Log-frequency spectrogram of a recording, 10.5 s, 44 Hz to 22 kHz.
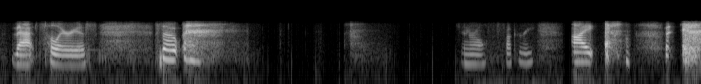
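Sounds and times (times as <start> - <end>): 
speech: 0.2 - 1.8, 2.4 - 3.2, 7.0 - 10.5
person coughing: 9.1 - 10.5.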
